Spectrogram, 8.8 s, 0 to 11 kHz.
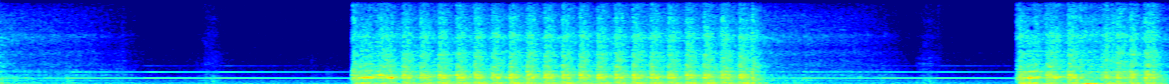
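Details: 1996 Lexus SC300 manual, 2JZ-GE, with a long-standing hard cold start and rough idle, showing how it used to start: the starter churns in long rhythmic bursts, nearly four pulses a second, without the engine catching.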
